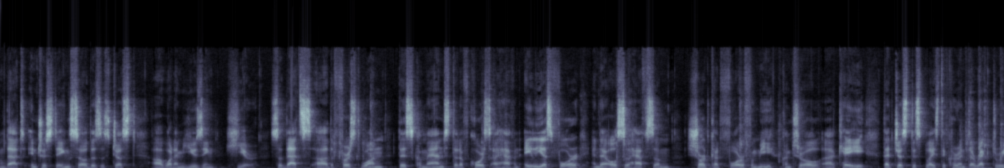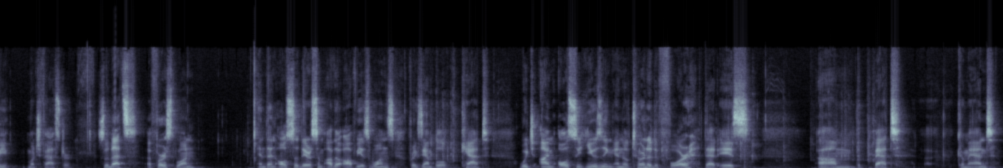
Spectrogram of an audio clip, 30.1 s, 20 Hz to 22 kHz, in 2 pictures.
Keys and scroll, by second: 4.5-5.7 typing, 6.9 BackSpace, 7.3 BackSpace, 9.1 ctrl+k, 10.9 ctrl+k, 14.3 ctrl+l, 14.5 ctrl+k, 21.1-22.0 typing, 24.4 BackSpace, 25.5-28.0 typing.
